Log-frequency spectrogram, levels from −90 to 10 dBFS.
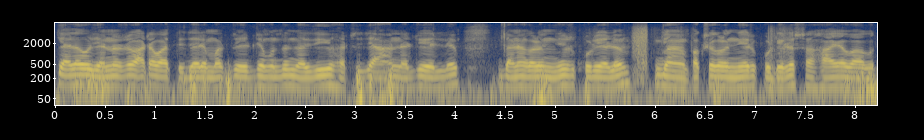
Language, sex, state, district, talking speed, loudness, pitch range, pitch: Kannada, male, Karnataka, Belgaum, 115 wpm, -14 LUFS, 105-115 Hz, 110 Hz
